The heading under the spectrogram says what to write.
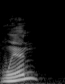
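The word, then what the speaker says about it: Nguyen: Dat Wynn. Is that how you say his name? – Yeah.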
